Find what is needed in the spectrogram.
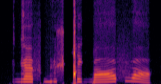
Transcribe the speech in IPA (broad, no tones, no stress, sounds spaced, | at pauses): ɡ æ f ɡ͡b y ʃ ǃ e ɡ͡b ɑː f v ɑ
